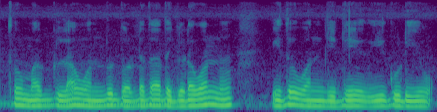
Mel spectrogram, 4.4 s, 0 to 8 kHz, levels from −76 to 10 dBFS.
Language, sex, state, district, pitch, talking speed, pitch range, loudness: Kannada, male, Karnataka, Koppal, 110 Hz, 125 wpm, 105-120 Hz, -15 LUFS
